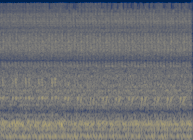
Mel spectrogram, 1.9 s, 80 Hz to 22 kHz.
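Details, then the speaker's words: 2012 Mazda 3, 2.0 L naturally aspirated, runs rough: loud warm idle with an uneven shake in the firing pulses, not a dead miss, from one cylinder misfiring because of a scored bore. "Anyway, it's got a shape. It's not like a dead miss."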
